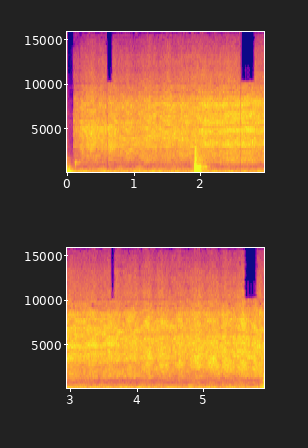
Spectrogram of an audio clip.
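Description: A cake pan is sprayed and greased, giving a steady hiss close by for several seconds, broken once by a brief sharp click.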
